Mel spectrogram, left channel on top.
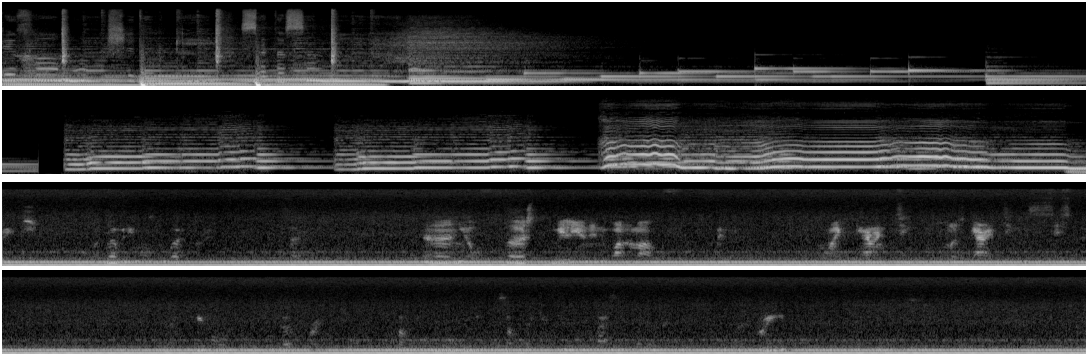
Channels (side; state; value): both; different; correlation 0.00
